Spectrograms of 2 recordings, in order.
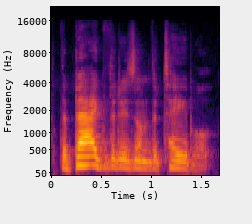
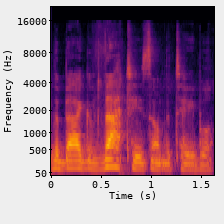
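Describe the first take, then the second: First: The word 'that' has a weak, reduced vowel. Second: The word 'that' has a full, strong vowel. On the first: The speaker calls it right. "on va très souvent utiliser la forme that" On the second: The speaker calls it wrong. "On ne va pas dire"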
